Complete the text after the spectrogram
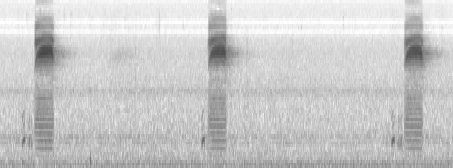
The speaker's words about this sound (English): Well, congratulations to Joey P., Ozzy, and Trish H., who all correctly guessed it was the sound of the American woodcock. So the American woodcock, aka the timber doodle, is a small bird found in North America.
